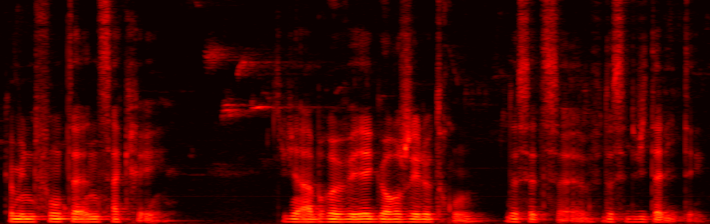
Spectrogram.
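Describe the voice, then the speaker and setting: A man guiding a meditation in a soothing, measured way, leaving long pauses between short phrases. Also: sits low, monotone, gravelly. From French-speaking Switzerland. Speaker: meditation and hypnosis guide. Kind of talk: guided meditation narration.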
